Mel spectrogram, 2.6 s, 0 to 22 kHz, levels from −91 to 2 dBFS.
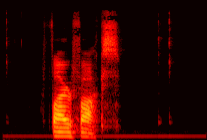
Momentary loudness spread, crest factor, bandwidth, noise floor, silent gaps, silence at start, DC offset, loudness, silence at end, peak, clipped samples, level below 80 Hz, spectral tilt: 7 LU; 22 dB; 16 kHz; -71 dBFS; none; 0.65 s; under 0.1%; -35 LUFS; 1.1 s; -16 dBFS; under 0.1%; -82 dBFS; -3.5 dB/octave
